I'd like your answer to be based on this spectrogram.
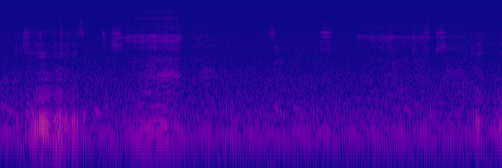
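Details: Chow Chow dog asleep, soft low rumbling snores against steady room noise: dog snoring.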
